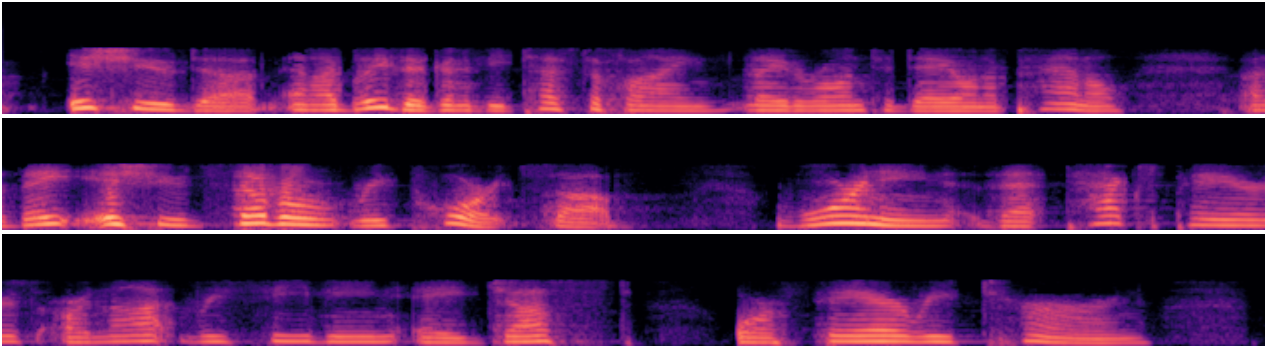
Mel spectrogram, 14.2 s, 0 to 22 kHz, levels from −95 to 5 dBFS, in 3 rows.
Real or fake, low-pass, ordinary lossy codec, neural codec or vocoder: real; 7.2 kHz; AAC, 16 kbps; none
